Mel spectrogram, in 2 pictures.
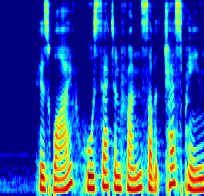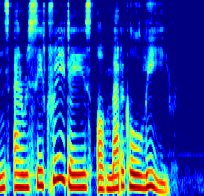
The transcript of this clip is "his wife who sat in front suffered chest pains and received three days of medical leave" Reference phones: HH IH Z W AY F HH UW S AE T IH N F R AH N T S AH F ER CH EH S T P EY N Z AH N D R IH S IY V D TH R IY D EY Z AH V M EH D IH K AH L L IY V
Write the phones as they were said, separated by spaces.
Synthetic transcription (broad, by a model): HH IH Z W AY F HH UW S AE T IH N F R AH N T S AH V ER CH EH S P EY N Z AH N R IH S IY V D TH R IY D EY Z AH V M EH D IH K AH L L IY V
